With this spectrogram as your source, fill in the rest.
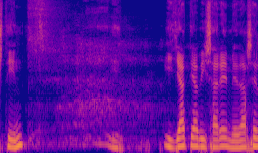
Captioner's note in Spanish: risotada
